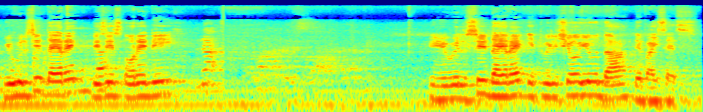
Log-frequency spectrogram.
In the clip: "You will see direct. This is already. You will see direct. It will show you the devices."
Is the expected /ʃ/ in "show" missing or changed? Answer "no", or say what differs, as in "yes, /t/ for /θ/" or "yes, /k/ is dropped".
no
